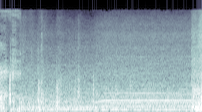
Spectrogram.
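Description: Low steady engine rumble, with a steady hum joining about halfway through and stopping just before the end.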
